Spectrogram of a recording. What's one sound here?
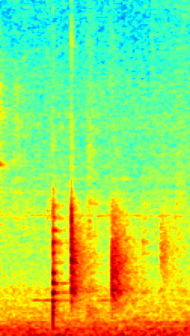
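Snooker balls knock together with a clack.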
